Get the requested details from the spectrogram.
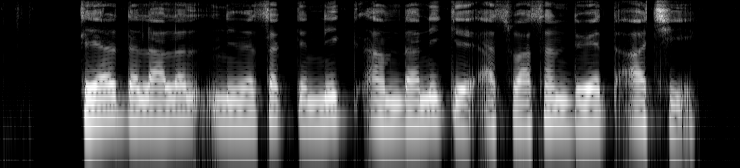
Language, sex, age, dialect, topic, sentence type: Maithili, male, 18-24, Southern/Standard, banking, statement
